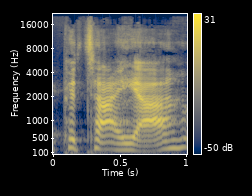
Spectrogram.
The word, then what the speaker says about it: pitaya: Okay, pitaya.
